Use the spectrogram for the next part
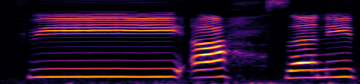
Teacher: اس مد کو 3 الف کے برابر کھینچ کر پڑھیں گے، نہ اس سے کم اور نہ ہی اس سے زیادہ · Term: مد منفصل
